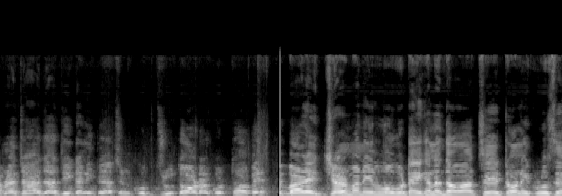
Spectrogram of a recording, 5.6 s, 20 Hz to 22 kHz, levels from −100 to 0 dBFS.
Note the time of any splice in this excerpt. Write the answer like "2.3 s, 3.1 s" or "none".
2.8 s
